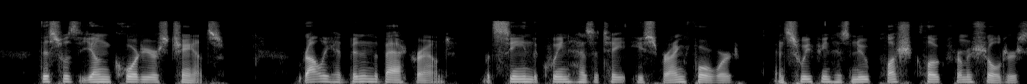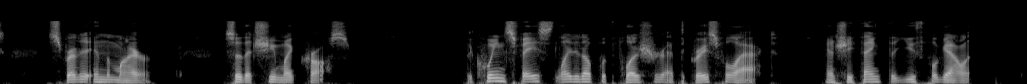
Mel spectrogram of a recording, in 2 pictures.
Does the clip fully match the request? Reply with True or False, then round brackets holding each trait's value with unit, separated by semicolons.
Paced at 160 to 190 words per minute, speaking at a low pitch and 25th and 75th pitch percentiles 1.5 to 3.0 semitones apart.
True (165 wpm; 115 Hz; 2.4 semitones)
